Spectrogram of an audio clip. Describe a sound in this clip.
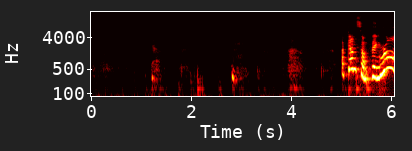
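Fabric rustles as a sweatshirt is pulled over a head.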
